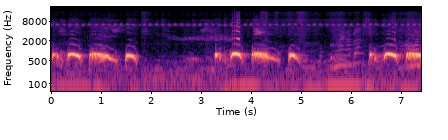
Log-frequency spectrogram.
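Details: Spotted dove cooing, a recording meant to prompt quiet caged doves to answer: soft, mellow phrases of three coos, the middle one longest and falling, repeated three times with pauses, over a faint, even high ticking.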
